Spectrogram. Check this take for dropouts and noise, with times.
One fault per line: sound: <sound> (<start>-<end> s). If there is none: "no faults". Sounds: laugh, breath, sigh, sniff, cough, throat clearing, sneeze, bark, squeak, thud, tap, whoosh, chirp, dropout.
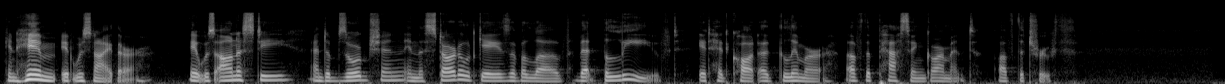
no faults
